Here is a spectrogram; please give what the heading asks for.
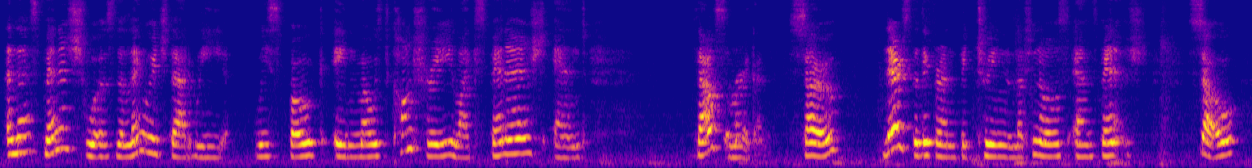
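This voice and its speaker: A young woman whose first language is Mandarin Chinese, talking casually about her own experience in halting English with restarts. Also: fairly high pitch, mellow, rough recording. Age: young adult. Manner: halting non-native English with restarts and small laughs. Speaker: vlogger. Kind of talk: casual personal monologue.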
